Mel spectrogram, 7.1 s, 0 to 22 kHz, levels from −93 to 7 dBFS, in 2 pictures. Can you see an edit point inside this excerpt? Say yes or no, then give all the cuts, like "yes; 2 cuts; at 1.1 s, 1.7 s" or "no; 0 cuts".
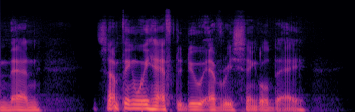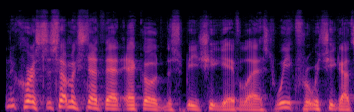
no; 0 cuts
